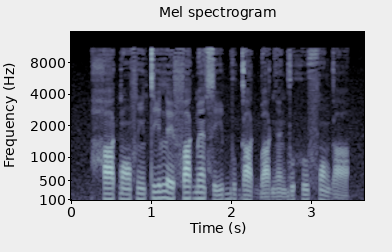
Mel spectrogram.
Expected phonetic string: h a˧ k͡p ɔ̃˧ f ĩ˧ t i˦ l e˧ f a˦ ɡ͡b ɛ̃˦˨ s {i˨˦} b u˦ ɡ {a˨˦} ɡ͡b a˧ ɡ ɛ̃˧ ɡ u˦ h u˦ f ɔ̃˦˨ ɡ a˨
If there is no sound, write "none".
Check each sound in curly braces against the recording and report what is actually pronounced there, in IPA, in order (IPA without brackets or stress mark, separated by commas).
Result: i˨˦, a˦˨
